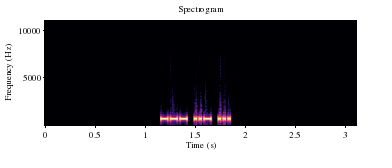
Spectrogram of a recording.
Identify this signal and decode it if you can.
Morse code, heard as a keyed tone, about 48 wpm, 700 Hz. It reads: OUS
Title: Prefixes and Suffixes 50wpm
